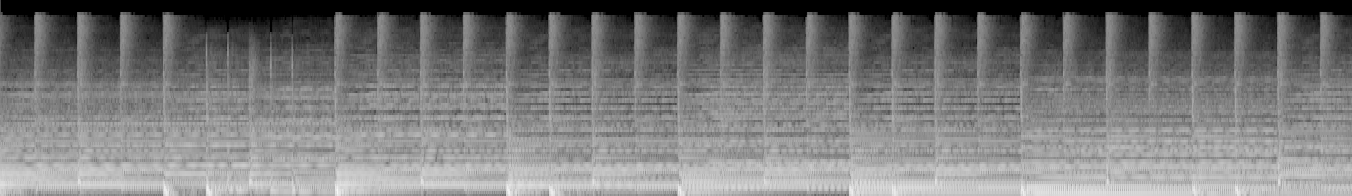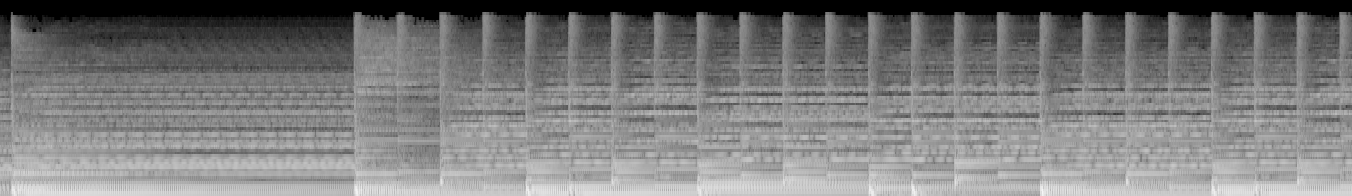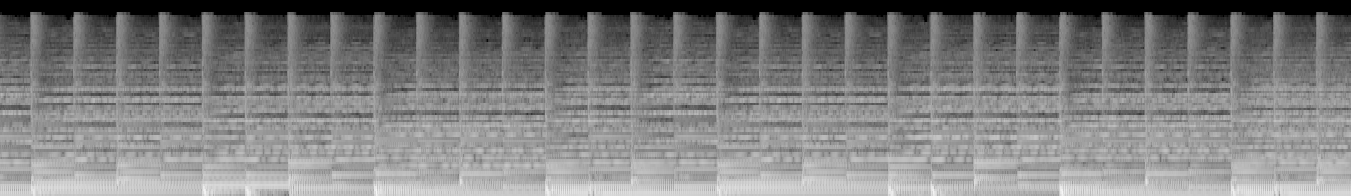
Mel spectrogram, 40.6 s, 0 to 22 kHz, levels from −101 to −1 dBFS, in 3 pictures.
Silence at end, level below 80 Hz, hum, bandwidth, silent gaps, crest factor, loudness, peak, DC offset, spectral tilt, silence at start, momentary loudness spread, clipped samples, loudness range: 0 s; -24 dBFS; none; 17 kHz; none; 18 dB; -21 LUFS; 0 dBFS; under 0.1%; -5.5 dB/octave; 0 s; 4 LU; under 0.1%; 1 LU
